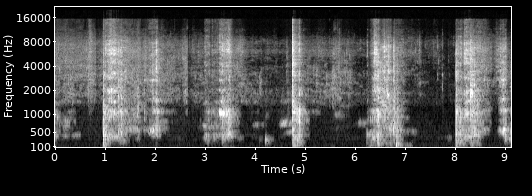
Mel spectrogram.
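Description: Boiled macaroni being stirred into chicken masala in a pan for chicken macaroni with vegetables, several close, uneven scraping and squelching bursts of spoon against pan with short pauses between them, no talk.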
